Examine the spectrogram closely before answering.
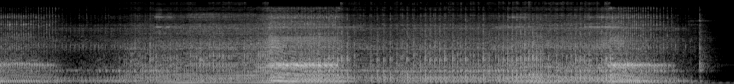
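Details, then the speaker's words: Homelite HT17 gas hedge trimmer (small two-stroke) found with fuel lines missing, test-run to check clutch engagement; teeth moved but revs surge and sag before dying out, and the carburetor needs adjustment. "Teeth moved. Looks like we need some adjustment to the carb."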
